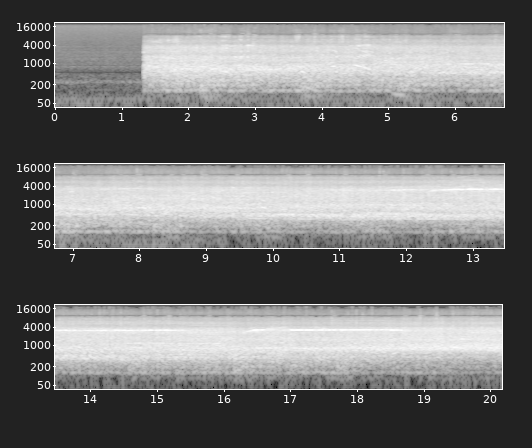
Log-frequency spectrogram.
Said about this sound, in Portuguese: Ó, nós temos uma, uma imagem com som, que é o mais importante, é, da torcida do Flamengo, vaiando o Pedro, quando sai o Pedro, e aplaudindo o Gabigol, que entra no lugar do Pedro.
